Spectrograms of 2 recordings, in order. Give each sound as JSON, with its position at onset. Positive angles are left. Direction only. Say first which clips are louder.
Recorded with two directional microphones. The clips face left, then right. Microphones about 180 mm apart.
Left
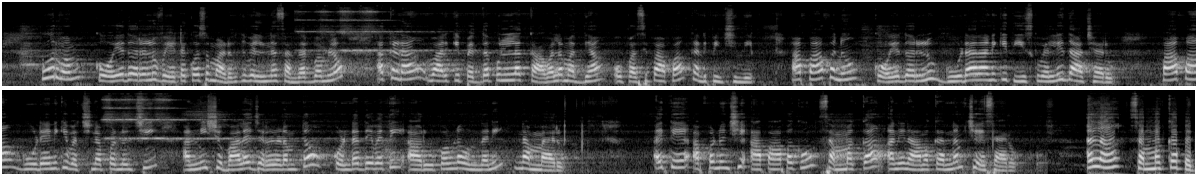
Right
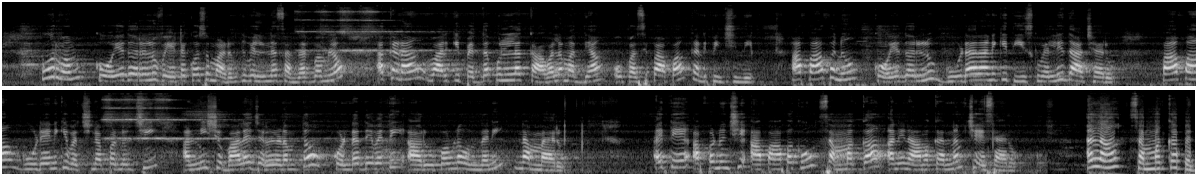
{"t": 0.4, "sound": "a woman's voice", "louder": "left 3 dB", "side_deg": 25}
